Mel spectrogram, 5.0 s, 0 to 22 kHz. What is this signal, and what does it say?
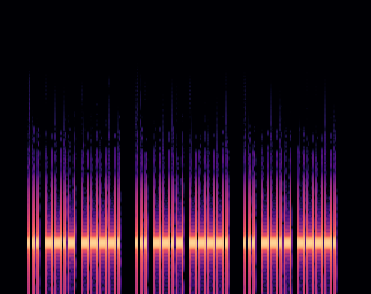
Morse code, heard as a keyed tone, about 40 wpm, 700 Hz. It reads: SQ9 SQ9 SQ9
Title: Callsign Prefixes for Top 25 DXCC - Repeated 3x - 40wpm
